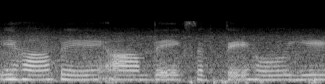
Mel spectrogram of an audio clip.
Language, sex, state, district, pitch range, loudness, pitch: Hindi, female, Haryana, Jhajjar, 215-225 Hz, -15 LUFS, 220 Hz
